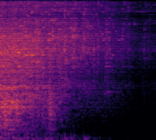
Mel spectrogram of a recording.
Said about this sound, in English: And now I'm trapped in here because of the explosion.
